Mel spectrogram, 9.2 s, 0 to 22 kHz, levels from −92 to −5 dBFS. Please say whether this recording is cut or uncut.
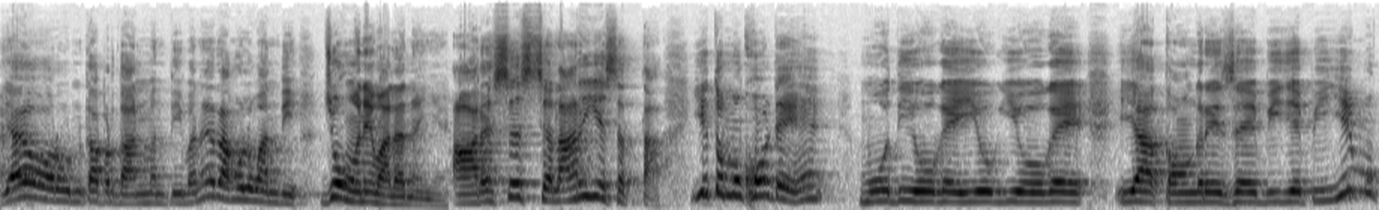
cut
